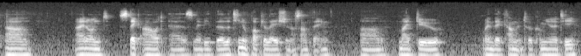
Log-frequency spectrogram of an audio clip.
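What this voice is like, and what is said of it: Non-American accent. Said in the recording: “I could pass as an American, right? Save for my accent”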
